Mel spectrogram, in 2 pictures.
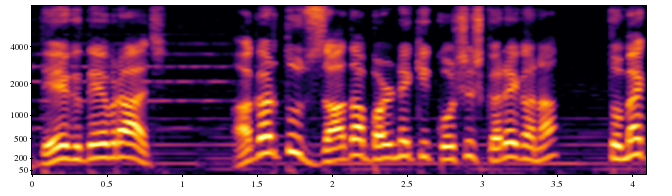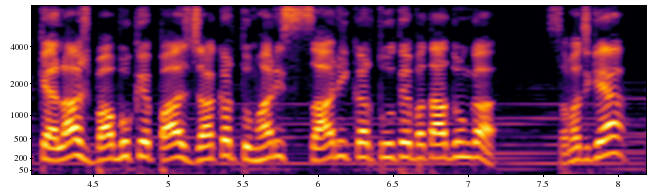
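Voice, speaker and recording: A man's voice: sits high, moderate pace, soft background music, close to an everyday voice. A man voicing an indignant village landowner in a cartoon story, scolding and emphatic. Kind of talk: Hindi moral-story cartoon dubbing.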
